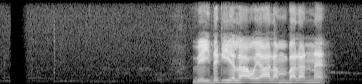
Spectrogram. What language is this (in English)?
Sinhala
